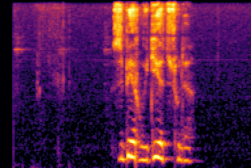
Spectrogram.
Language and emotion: Russian, angry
